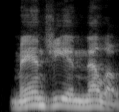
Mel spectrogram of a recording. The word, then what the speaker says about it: Manganiello: No, but yeah, Joe Manganiello, I think he could Manganiello. There, I'll say it right instead of like blah.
